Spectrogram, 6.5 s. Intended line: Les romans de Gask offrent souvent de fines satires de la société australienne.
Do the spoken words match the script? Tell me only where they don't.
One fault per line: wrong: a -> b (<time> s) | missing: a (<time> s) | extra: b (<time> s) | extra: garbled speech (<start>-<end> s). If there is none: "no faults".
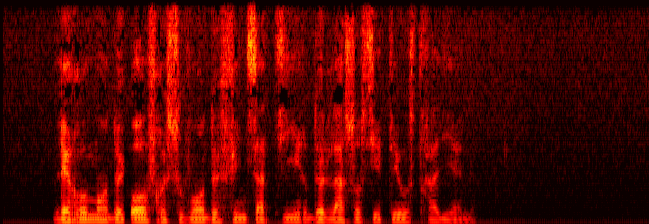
missing: Gask (1.2 s)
